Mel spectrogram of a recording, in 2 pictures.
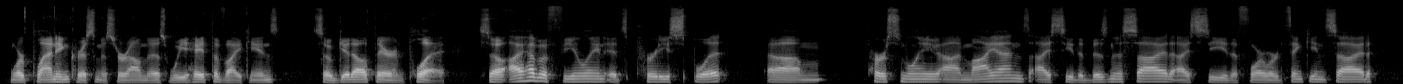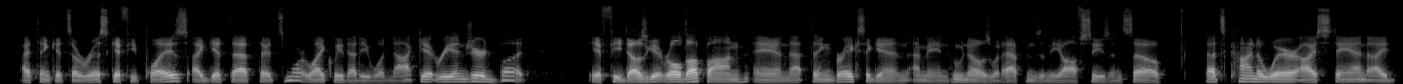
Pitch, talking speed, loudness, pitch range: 110 Hz, 190 wpm, -29 LUFS, 100-125 Hz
